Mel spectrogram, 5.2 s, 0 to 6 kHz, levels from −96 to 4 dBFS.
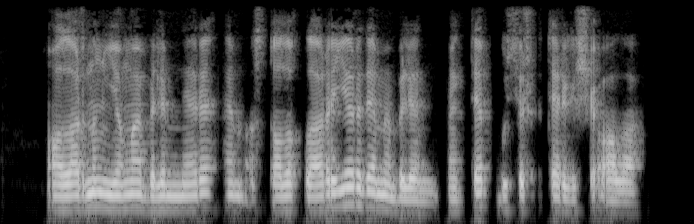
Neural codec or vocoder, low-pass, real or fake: none; 5.4 kHz; real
